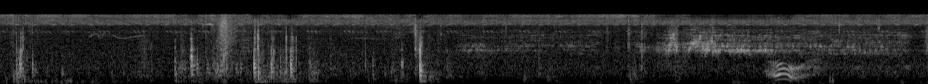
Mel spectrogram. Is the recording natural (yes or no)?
no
